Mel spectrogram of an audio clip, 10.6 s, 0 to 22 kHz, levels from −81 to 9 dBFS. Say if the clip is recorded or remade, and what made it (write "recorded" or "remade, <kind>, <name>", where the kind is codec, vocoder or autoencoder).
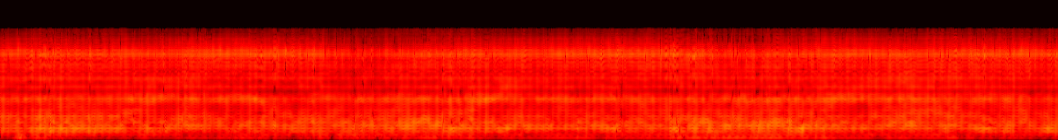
remade, vocoder, BigVGAN v2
